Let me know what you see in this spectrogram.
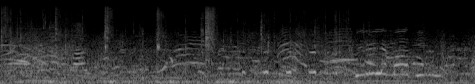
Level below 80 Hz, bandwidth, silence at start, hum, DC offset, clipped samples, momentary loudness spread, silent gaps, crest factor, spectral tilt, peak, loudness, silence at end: -46 dBFS; 16.5 kHz; 0 s; none; under 0.1%; under 0.1%; 6 LU; none; 14 dB; -5 dB/octave; -20 dBFS; -34 LUFS; 0 s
